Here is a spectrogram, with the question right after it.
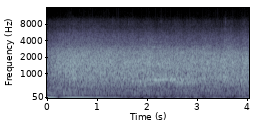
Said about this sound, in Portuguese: Vamos aplaudir mesmo e bradar a ele.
